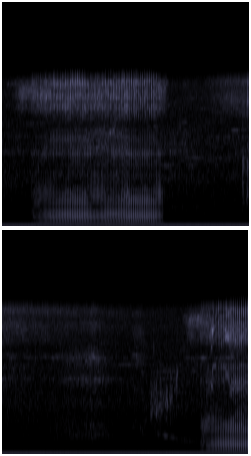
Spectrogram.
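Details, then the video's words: Blue nose pit bull puppy Roxie asleep, snoring twice: a throaty, fluttering rattle of about two seconds, a quiet pause with faint voices, then the next snore beginning. "Pitbull Roxie Snoring"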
